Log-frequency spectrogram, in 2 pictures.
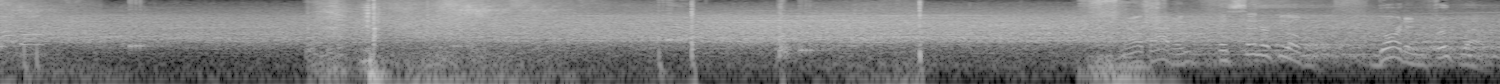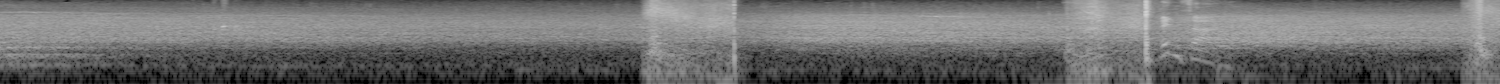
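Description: A stadium crowd murmurs and cheers steadily.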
